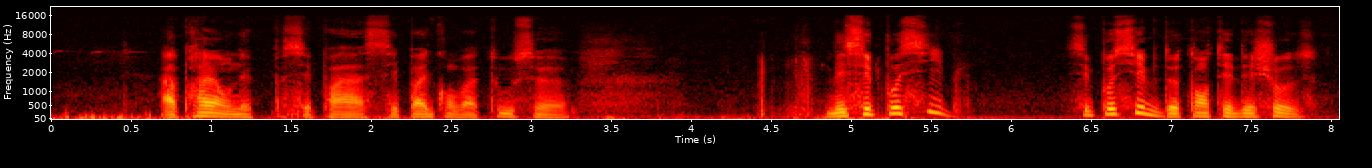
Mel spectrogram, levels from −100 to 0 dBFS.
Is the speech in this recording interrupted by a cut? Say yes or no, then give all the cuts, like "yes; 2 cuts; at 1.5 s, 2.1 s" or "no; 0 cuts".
yes; 1 cut; at 2.4 s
